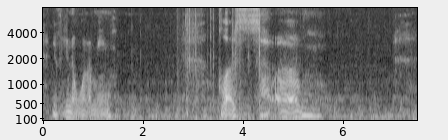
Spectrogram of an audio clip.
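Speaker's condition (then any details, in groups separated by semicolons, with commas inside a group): Cerebral palsy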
